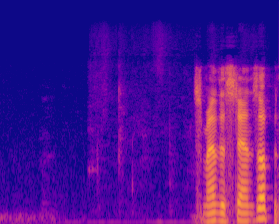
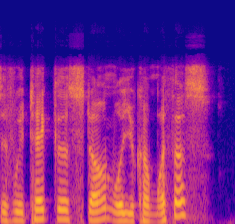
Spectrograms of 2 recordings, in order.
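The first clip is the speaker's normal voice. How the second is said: normal talking voice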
